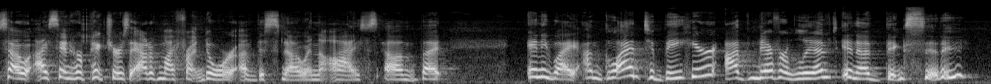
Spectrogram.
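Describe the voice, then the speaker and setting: A high-pitched woman with an American accent, lively intonation and very even loudness, over noticeable background noise. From US South, southern Alabama. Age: 60s. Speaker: entrepreneur and guest speaker. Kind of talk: motivational talk to audience. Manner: slow.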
